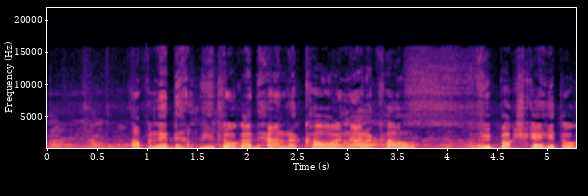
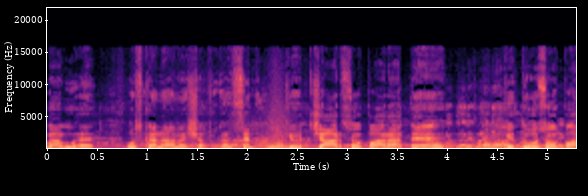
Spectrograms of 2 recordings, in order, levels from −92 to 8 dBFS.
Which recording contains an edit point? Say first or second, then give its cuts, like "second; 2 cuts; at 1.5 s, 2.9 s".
second; 1 cut; at 2.2 s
